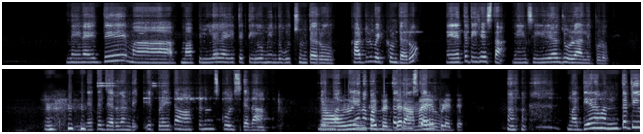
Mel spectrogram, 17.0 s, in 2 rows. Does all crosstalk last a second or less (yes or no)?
no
